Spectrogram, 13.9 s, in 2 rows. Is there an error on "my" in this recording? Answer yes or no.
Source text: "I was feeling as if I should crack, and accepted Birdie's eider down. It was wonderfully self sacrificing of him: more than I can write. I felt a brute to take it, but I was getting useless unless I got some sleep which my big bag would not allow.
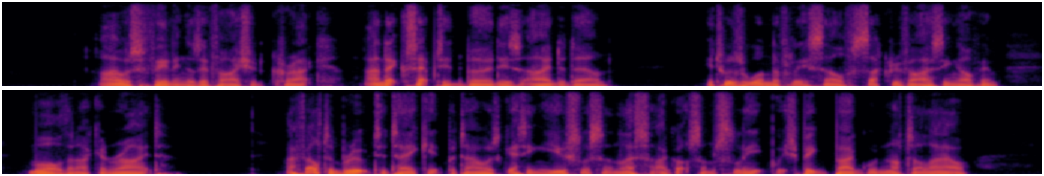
yes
